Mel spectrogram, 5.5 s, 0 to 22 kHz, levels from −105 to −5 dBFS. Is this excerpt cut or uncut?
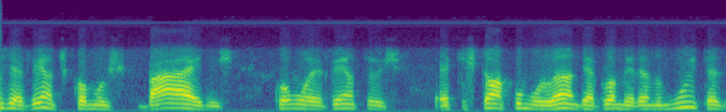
uncut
